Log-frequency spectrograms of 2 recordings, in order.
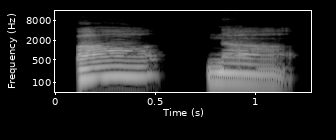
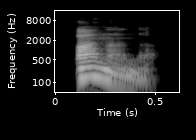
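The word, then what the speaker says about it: バナナ: The pattern for this word is head-high. Banana. Banana.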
